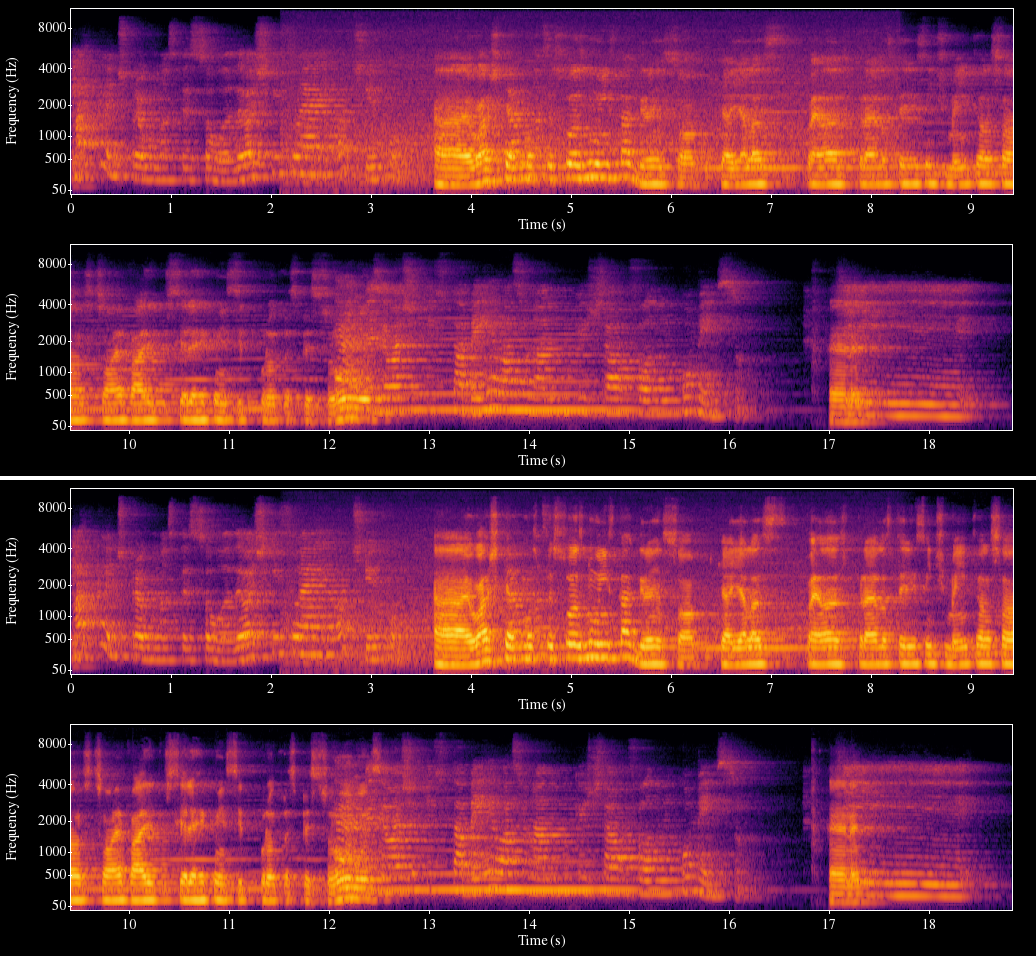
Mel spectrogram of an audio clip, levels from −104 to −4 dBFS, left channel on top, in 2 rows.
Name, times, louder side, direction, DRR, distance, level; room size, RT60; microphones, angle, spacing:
voice 1, 0.0-3.4 4.3-4.7 12.0-16.2 17.1-18.4, right 1 dB, 35° right, -4 dB, 2.0 m, -32 dB
sound 1, 2.1-8.3, left 1 dB, 45° left, 1.2 m, -40 dB
voice 2, 3.6-7.0 7.4-12.4 17.0-17.3, right 3 dB, 65° right, 9 dB, 0.6 m, -21 dB
sound 2, 6.2-15.8, right 2 dB, 65° left, 1.1 m, -36 dB
16.0 x 5.9 x 2.8 m, 1.1 s
head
